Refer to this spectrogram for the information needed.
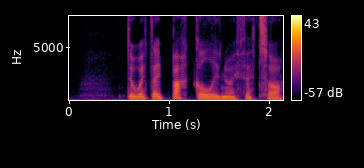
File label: "bagl", Welsh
